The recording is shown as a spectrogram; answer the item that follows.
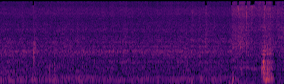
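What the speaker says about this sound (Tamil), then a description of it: "ஆனியன் வந்து நல்லா வதக்கிக்கோங்க, நல்லா ப்ரௌன் கலராக வரட்டும்." Chopped onions sauté in hot oil in a pan for a paneer gravy, a steady soft sizzle with occasional stirring scrapes, close and fairly quiet, louder and busier near the end.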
